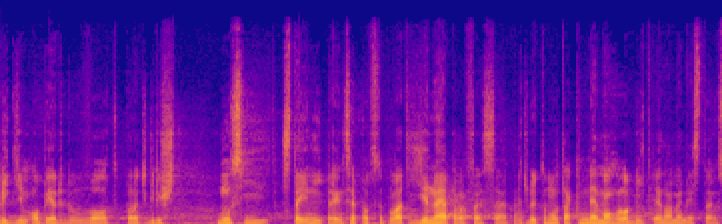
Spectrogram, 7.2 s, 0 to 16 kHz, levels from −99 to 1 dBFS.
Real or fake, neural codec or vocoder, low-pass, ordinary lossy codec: fake; codec, 44.1 kHz, 2.6 kbps, DAC; 14.4 kHz; AAC, 96 kbps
